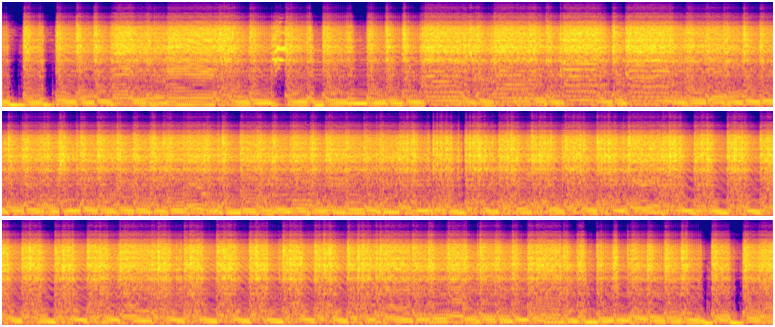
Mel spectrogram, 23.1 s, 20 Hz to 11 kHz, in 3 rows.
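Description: A 7-string guitar plays through a Moen Dragon Roar distortion pedal, giving a dense, heavily saturated and continuous tone with chugging riffs, loud and steady throughout.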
